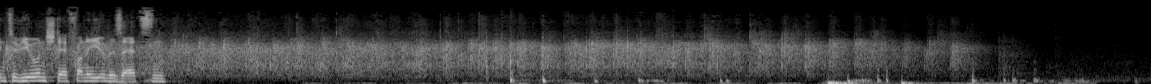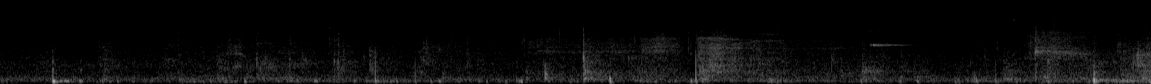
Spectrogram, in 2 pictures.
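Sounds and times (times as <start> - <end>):
speech: 0.0 - 2.0
audience applause: 0.0 - 11.0.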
